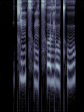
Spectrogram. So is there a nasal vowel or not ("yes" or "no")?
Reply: no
